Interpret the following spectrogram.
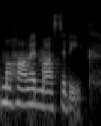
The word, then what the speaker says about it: Mohammad Mossadegh: Is this Mohammed Masadiq? Is that how you say it? yes, Mohammad Mossadegh.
